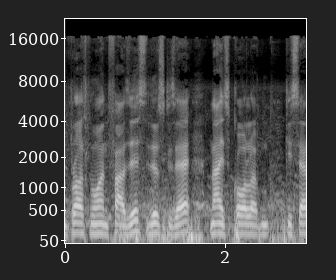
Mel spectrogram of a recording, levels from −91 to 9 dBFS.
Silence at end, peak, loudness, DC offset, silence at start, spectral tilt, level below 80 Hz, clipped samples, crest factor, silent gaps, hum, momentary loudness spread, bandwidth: 0 s; 0 dBFS; -15 LUFS; under 0.1%; 0 s; -6 dB/octave; -30 dBFS; under 0.1%; 14 dB; none; none; 4 LU; 17 kHz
